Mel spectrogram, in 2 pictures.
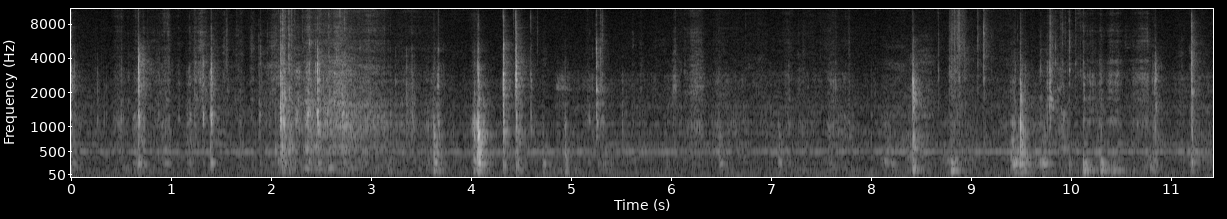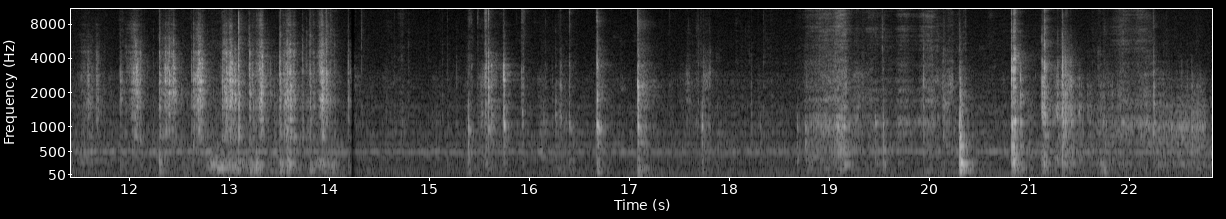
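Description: Handling noise from working inside an opened plastic radio-control transmitter: scattered clicks and taps of the case and small parts, with a few stretches of rubbing and scraping, over a faint steady hum.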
